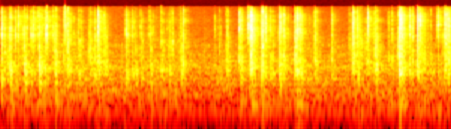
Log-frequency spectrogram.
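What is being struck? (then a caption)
Plastic computer keyboard. Fast two-handed typing with long nails on a pink plastic computer keyboard with white keys. Rapid, bright, clicky keystrokes run in quick bursts with brief pauses between them.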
